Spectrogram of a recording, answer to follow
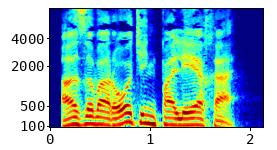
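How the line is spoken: Sudden yell. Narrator (Russian): завопил вдруг обалдуй

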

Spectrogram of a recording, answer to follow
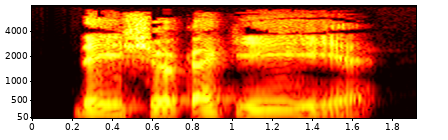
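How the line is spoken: Young man's heavy sigh. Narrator (Russian): тяжко вздохнул юноша

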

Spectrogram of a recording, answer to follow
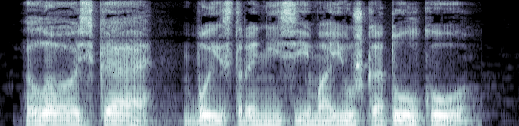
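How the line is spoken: Yelled. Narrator (Russian): Проорал староста

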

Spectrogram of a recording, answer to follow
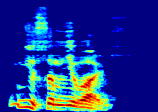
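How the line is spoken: Smirking grunt. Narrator (Russian): хмыкнул Освальд

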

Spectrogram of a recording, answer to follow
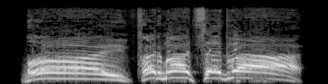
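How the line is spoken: Commander barking. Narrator (Russian): Гаркнул главнокомандующий

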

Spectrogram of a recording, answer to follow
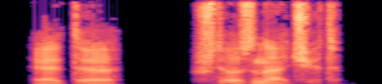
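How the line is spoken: Bark. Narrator (Russian): наконец рявкнул Лестрейд

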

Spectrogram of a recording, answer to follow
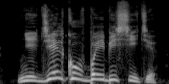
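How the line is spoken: Indignant exclamation. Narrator (Russian): возмущенно воскликнул Пори

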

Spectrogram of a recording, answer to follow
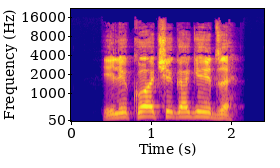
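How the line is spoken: Wailing shout. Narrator (Russian): завопил Иларион

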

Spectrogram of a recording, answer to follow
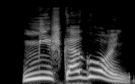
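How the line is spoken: Sudden shout. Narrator (Russian): крикнул вдруг кто-то

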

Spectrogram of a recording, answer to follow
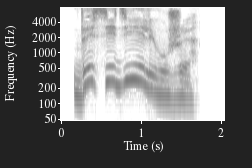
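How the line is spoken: Sighing. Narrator (Russian): вздохнул архимаг

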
